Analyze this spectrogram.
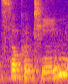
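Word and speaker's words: Tsilhqot'in: mentioned earlier where the silk routine which is how I've now realized the word is actually more appropriately pronounced in Chilcotin and that choco caribou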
